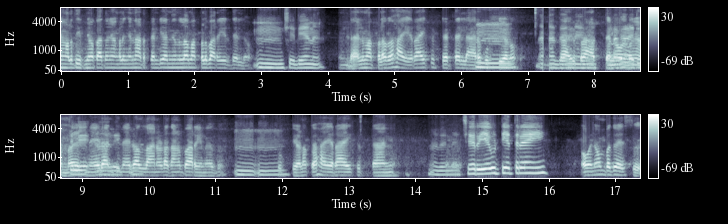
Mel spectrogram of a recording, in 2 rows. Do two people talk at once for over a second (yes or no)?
yes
